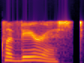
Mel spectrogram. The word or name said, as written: clavierist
